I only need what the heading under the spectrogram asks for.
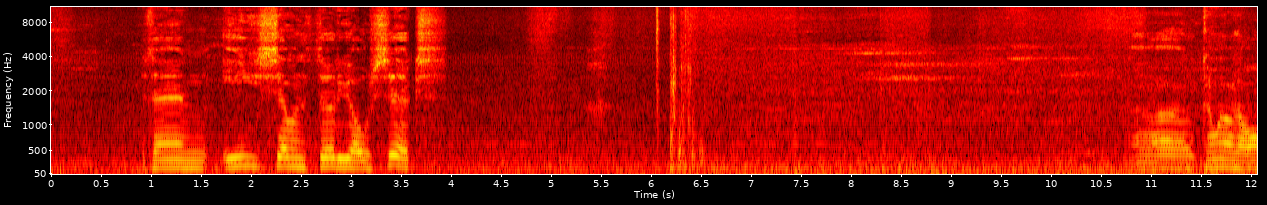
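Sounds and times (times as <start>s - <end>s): freight train rumbling past: 0.0s - 12.0s
high wheel squeal: 6.6s - 11.5s.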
